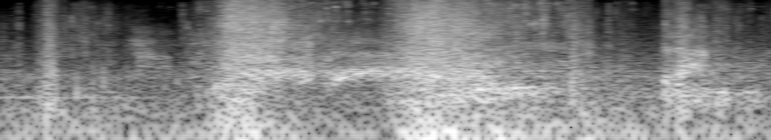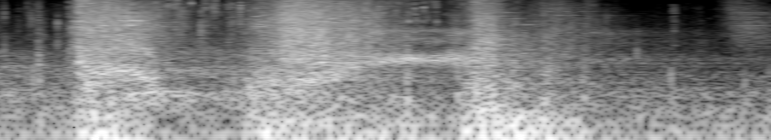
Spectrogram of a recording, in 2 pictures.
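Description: Heavy sword blows strike and clang in a short fight.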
